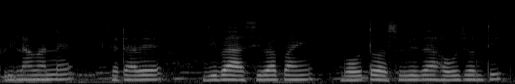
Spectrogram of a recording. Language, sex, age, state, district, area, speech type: Odia, female, 18-30, Odisha, Mayurbhanj, rural, spontaneous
